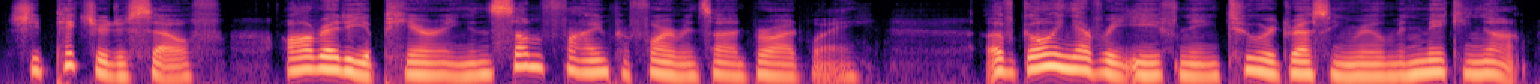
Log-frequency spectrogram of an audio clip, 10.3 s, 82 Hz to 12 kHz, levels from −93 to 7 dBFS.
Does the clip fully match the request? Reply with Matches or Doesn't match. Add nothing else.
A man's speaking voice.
Doesn't match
